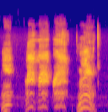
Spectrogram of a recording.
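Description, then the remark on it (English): Human voices imitate duck quacks, four loud nasal quacks in quick, uneven succession, each a short harmonic burst with brief gaps between. “why don't you send us a letter or a tweet or something, and we'll like quack like ducks in your honor or something, huh?”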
